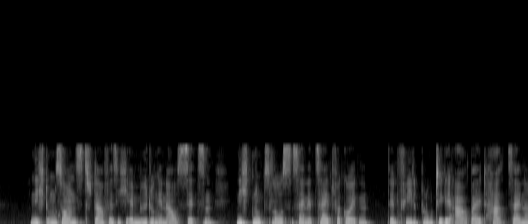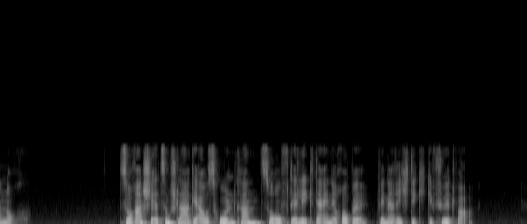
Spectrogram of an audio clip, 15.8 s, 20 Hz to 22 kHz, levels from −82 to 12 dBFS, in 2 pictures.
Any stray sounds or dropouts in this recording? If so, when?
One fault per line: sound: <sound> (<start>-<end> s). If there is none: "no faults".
no faults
